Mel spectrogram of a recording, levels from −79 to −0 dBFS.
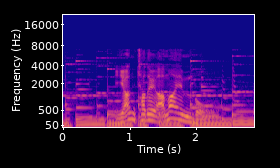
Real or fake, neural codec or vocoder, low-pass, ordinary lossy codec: real; none; 7.2 kHz; none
